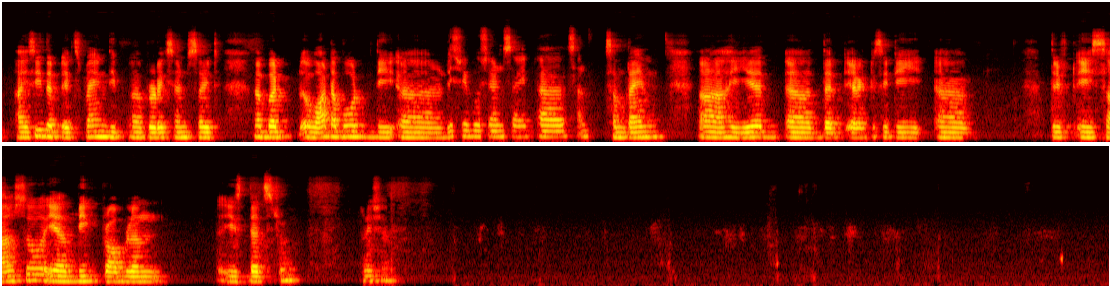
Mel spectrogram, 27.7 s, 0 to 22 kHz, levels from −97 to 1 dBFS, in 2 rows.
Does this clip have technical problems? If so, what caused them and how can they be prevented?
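Yes. From 5.59 s to 7.51 s, right after "what about the uh" and ending before "sometime uh I", there is a section at the wrong speed: the speech runs about 1.14 times too fast, so it sounds hurried and sits roughly two semitones higher. The likely cause is that this stretch was played back or resampled against the wrong clock rate. To prevent it, keep sample rates and clock settings consistent across every device and editing step.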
